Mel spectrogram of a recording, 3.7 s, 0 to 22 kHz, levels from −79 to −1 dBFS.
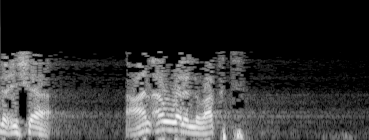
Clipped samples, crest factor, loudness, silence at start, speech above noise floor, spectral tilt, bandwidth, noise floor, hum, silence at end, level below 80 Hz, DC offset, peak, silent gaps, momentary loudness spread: under 0.1%; 12 dB; -12 LUFS; 0 s; 35 dB; -10 dB/octave; 5.8 kHz; -46 dBFS; none; 1.25 s; -32 dBFS; under 0.1%; -2 dBFS; none; 15 LU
